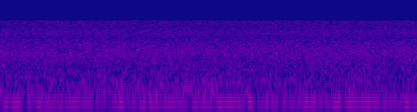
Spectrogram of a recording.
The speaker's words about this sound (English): And I hear the creek babbling and burbling below.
